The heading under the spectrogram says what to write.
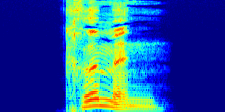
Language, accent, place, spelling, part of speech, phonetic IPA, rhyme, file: German, Germany, Berlin, Krümmen, noun, [ˈkʁʏmən], -ʏmən, De-Krümmen.ogg
- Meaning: 1. gerund of krümmen 2. plural of Krümme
